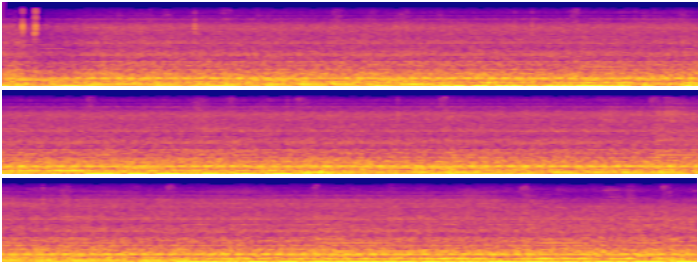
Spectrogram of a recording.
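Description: Background music: a steady drone of sustained low chords that change every few seconds over a constant higher tone.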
